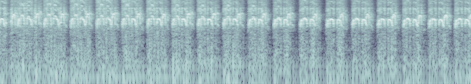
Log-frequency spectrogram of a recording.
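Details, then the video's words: Two ncuab birds calling together, with a long, even series of scratchy high-pitched notes repeated at a fast, steady pace of about four per second. "Ib nkawm ncuab quaj zoo heev"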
